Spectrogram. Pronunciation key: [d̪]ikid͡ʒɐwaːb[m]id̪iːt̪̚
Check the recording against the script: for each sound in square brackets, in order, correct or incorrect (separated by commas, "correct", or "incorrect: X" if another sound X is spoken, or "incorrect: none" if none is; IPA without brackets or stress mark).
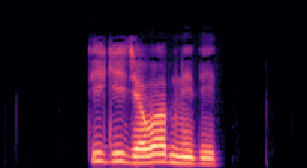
incorrect: t̪, incorrect: n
